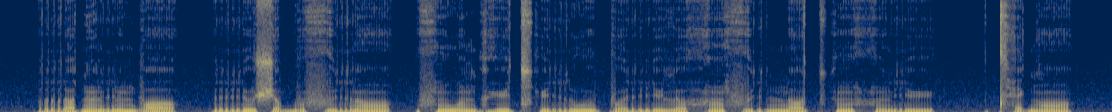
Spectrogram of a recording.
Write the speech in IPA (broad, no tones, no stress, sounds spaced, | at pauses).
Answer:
r ɔ ɗ õ r ũ b ɔ | r u ʃ ɔ b o f u r ɔ̃ | f ũ w õ ɡʱ ʉ t͡sʼ ʉ r w u p o r ʉ l o h õ f u r n ɔ t͡sʼ ũ h ũ r ʉ | tʰ ɛ ɡ ɔ̃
